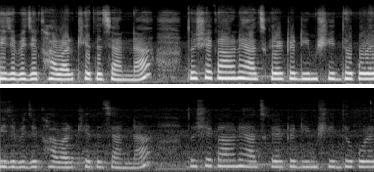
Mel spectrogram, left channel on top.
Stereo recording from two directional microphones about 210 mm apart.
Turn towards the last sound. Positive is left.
turn(degrees=30)  # may be behind; listen again after turning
